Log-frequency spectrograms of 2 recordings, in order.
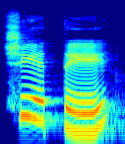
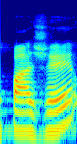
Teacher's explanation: óxido na recebe acento gráfico porque terminou em é ok tietê fazendo agora uma pronúncia de um som fechado então pajé o som é aberto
